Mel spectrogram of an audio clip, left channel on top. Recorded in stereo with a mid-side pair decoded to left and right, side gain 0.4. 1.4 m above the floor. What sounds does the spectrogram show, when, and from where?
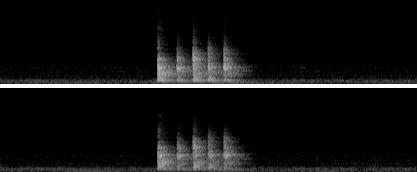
1.6 s knocking: 55° left, 1.1 m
